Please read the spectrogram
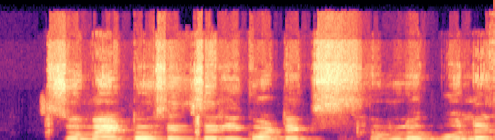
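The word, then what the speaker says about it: somatosensory: नहीं, तो आप लोग उसको बोलिएगा सोमैटो सेंसरी कॉर्टेक्स। ठीक है, स्पेलिंग लिख लीजिए उसका, हम लिखा देते हैं। जोमैटो जैसे लिखते हैं ना, वैसे ही सोमैटो।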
